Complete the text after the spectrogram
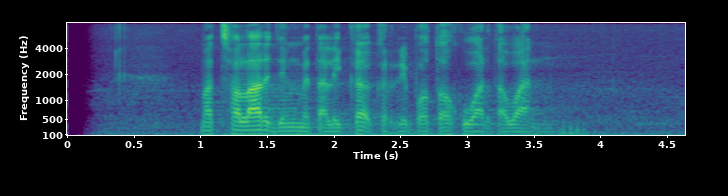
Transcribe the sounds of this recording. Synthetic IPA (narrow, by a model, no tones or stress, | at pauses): mat̪t͡ʃɔlard͡ʒɨŋmɛt̪alikakɨrdipɔt̪ɔkuwart̪awan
